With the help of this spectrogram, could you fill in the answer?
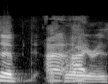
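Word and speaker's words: Acroyear: And that is the way you pronounce the name. Yeah, there's a Croyer is it. That's there's no two ways about it.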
